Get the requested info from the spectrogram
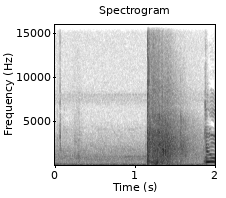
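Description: A Swiss Arms TG-1 pellet rifle firing a single shot about a second in: one sudden, loud report that dies away within about half a second.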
